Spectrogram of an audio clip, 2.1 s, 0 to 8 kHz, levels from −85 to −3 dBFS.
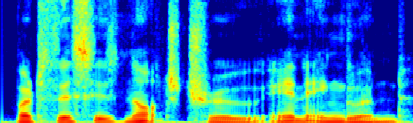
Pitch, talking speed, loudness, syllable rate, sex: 105 Hz, 205 wpm, -18 LUFS, 4.2 syllables/s, male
